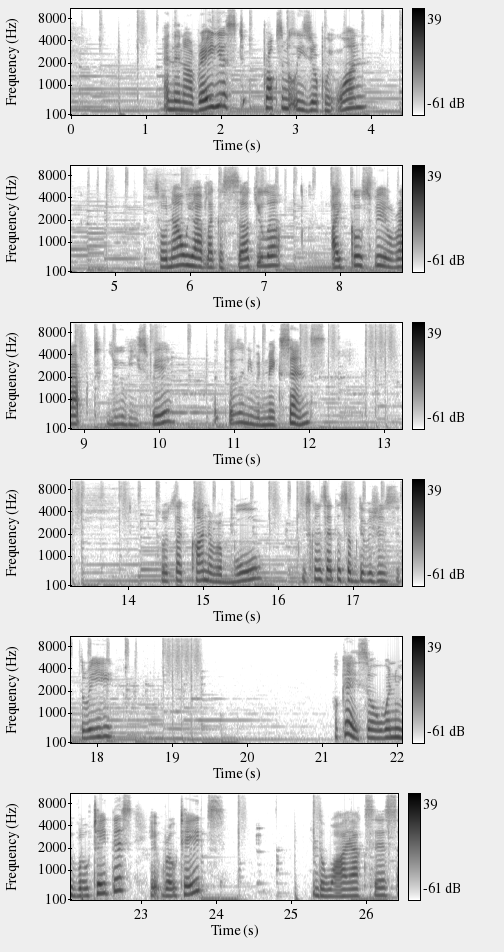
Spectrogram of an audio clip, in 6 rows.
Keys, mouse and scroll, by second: 4.7-5.2 scroll up 6, 5.2 middle click, 5.8-6.1 scroll down 3, 6.1 middle click, 6.7 click, 6.9 scroll down 2, 7.2 middle click, 8.1-8.8 scroll up 7, 8.8-10.0 middle drag, 10.0-10.4 scroll up 3, 10.4-11.1 scroll down 7, 11.1-15.8 middle drag, 15.8 click, 16.5 middle click, 16.7 scroll down 1, 17.0-18.3 scroll up 6, 19.8-20.2 scroll down 6, 20.2-21.7 middle drag, 21.7-26.4 drag.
